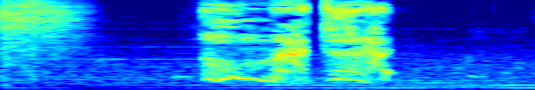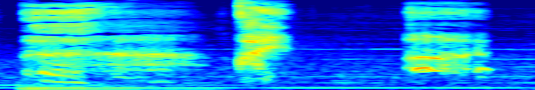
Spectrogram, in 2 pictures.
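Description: An elderly man speaks weakly and hoarsely, close by.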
